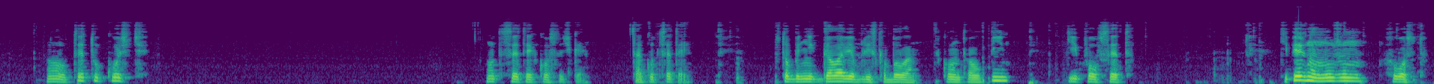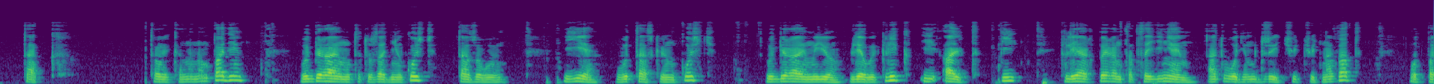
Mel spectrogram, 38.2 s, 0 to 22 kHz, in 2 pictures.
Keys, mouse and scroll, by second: 0.4 click, 2.4-2.8 scroll down 2, 8.5 shift+click, 9.7 shift+middle click, 10.6-11.1 scroll up 2, 13.0 ctrl+p, 14.7-15.4 scroll down 3, 15.2 middle click, 16.0 shift+middle click, 16.9 scroll up 2, 17.3 shift+middle click, 18.1 middle click, 20.9 KP_3, 22.6 click, 26.3 e, 28.8 click, 32.2 alt+p, 35.6 g.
